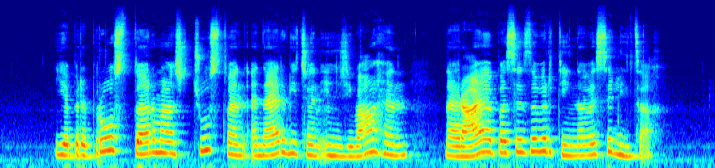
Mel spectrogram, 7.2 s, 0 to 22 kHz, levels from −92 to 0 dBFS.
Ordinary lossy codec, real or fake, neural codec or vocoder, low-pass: none; real; none; 19.8 kHz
